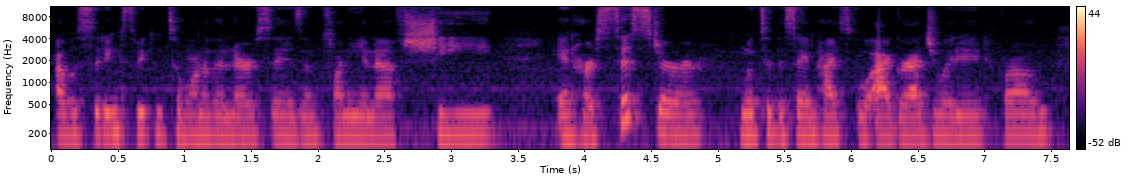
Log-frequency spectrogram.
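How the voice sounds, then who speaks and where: A woman's voice: lowish voice, monotone, normal speed, fairly bright tone, a little hiss or hum, low-quality recording. A woman of around thirty telling a personal story casually to her viewers in a chatty, conversational way. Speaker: vlogger.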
